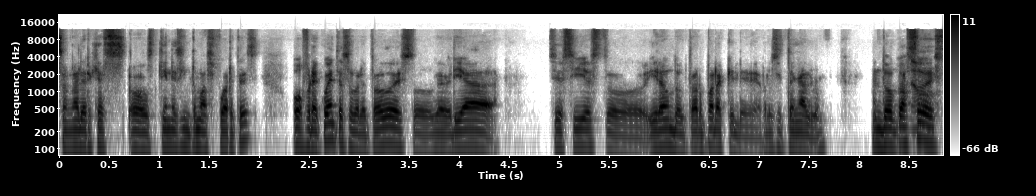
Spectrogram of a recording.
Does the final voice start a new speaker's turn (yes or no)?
no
